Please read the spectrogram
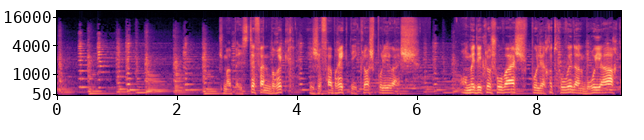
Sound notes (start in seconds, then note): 3.4 speaking in foreign language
